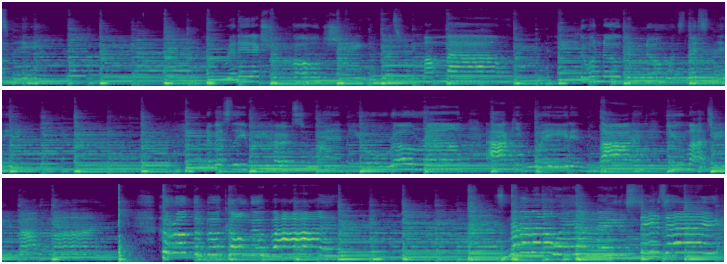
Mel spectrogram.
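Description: A woman singing to her own strummed acoustic guitar. About three quarters of the way through the playing drops away for a moment, then the guitar and voice come back in louder.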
